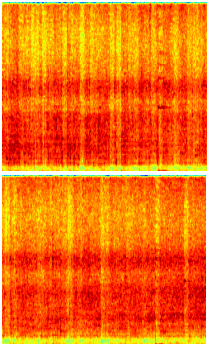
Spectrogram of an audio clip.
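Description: Raw pork pieces sizzling and frying in hot oil in a kadai, with crackling, as they are stirred with a metal ladle.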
